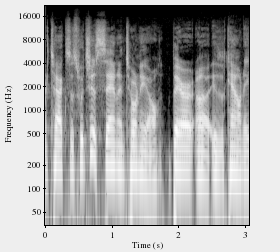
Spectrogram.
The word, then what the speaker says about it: Bexar: He is the sheriff of Bexar, Texas, which is San Antonio. Bexar is a county. It's spelled with an X, but the X is silent. Okay. Anyway, so Bexar County Sheriff Javier Salazar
